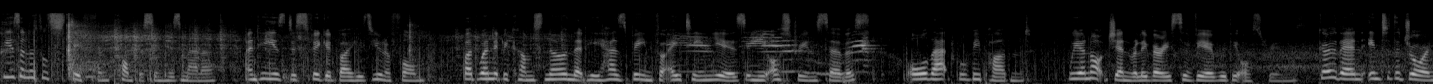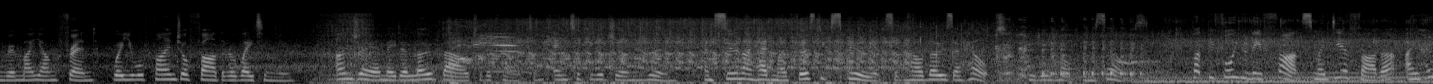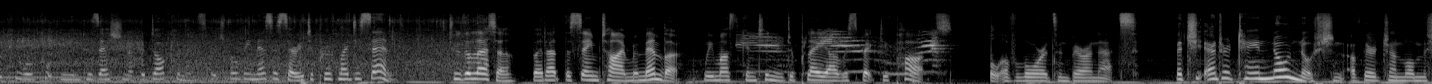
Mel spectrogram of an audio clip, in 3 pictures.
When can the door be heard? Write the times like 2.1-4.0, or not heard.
not heard.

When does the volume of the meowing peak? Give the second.
38 s.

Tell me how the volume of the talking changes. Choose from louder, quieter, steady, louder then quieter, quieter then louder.
louder.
